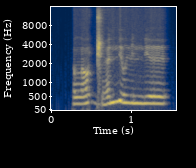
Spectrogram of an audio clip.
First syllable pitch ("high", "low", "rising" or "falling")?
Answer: rising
